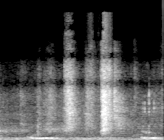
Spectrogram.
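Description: Soft, low pigeon coos rise twice through a steady background hum, close but faint, at a pigeon loft in a Punjabi village.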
